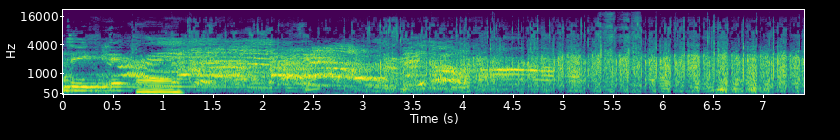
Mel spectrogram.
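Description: Shouting and cheering from a person in the background, heard as loud, continuous crowd-like yelling and whooping that fills the whole stretch without a break.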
